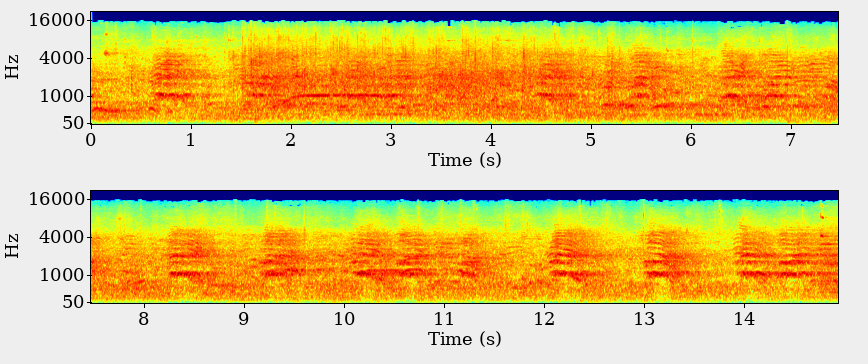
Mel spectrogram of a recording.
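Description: A crowd shouts and cheers in a large, echoing hall.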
